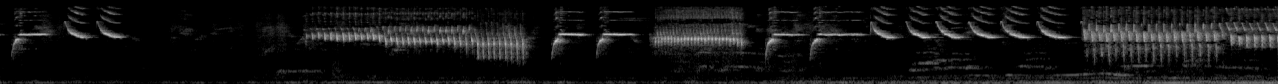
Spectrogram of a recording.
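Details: Canary singing a tutor song with sharp upswept whistles, long raspy rolling trills, and runs of repeated descending slurs, broken by pauses, over a soft low background rumble.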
